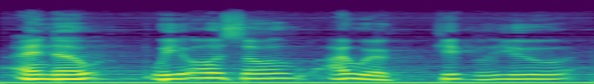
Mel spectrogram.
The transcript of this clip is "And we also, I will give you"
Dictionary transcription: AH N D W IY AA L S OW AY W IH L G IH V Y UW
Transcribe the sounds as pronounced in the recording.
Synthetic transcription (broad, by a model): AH N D W IY AA L S OW AY W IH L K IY P Y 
